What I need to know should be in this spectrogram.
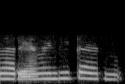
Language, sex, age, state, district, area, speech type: Malayalam, female, 18-30, Kerala, Kannur, urban, conversation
